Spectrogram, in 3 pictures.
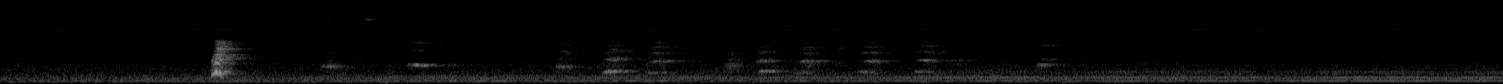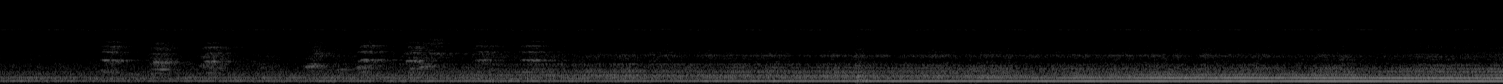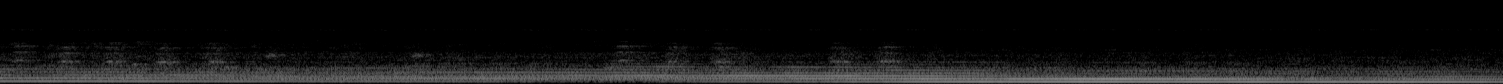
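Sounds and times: steady hum: 0.0s - 45.0s.

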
